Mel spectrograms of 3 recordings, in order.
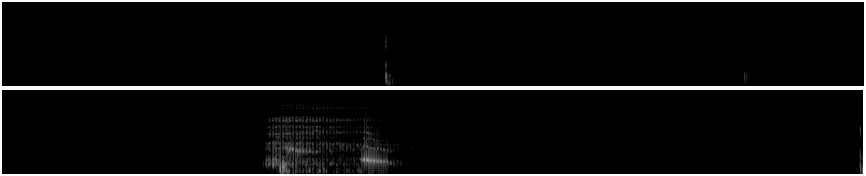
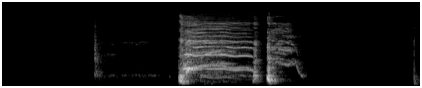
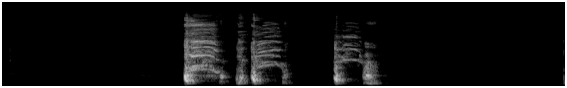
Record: {"exhalation_length": "17.2 s", "exhalation_amplitude": 2379, "exhalation_signal_mean_std_ratio": 0.16, "cough_length": "4.2 s", "cough_amplitude": 18570, "cough_signal_mean_std_ratio": 0.34, "three_cough_length": "5.6 s", "three_cough_amplitude": 25018, "three_cough_signal_mean_std_ratio": 0.27, "survey_phase": "beta (2021-08-13 to 2022-03-07)", "age": "45-64", "gender": "Male", "wearing_mask": "No", "symptom_cough_any": true, "smoker_status": "Ex-smoker", "respiratory_condition_asthma": false, "respiratory_condition_other": false, "recruitment_source": "REACT", "submission_delay": "3 days", "covid_test_result": "Negative", "covid_test_method": "RT-qPCR"}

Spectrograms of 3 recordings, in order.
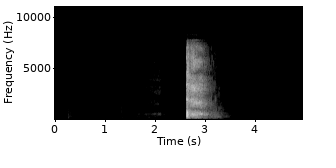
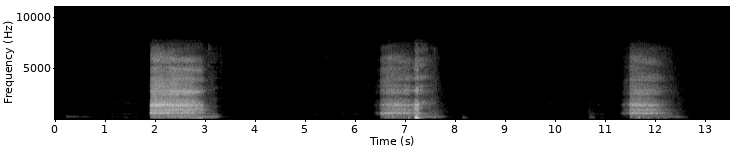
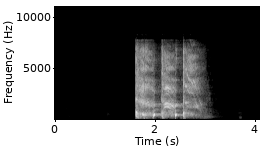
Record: {"cough_length": "4.9 s", "cough_amplitude": 29342, "cough_signal_mean_std_ratio": 0.18, "exhalation_length": "13.5 s", "exhalation_amplitude": 13404, "exhalation_signal_mean_std_ratio": 0.32, "three_cough_length": "4.1 s", "three_cough_amplitude": 29836, "three_cough_signal_mean_std_ratio": 0.36, "survey_phase": "beta (2021-08-13 to 2022-03-07)", "age": "18-44", "gender": "Female", "wearing_mask": "No", "symptom_runny_or_blocked_nose": true, "symptom_shortness_of_breath": true, "symptom_sore_throat": true, "symptom_abdominal_pain": true, "symptom_fatigue": true, "symptom_headache": true, "symptom_onset": "3 days", "smoker_status": "Ex-smoker", "respiratory_condition_asthma": true, "respiratory_condition_other": false, "recruitment_source": "Test and Trace", "submission_delay": "1 day", "covid_test_result": "Positive", "covid_test_method": "ePCR"}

